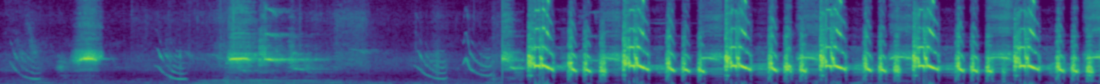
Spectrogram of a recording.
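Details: Lure call of a grey francolin used for hunting in Pakistan: scattered thin whistles and squeaks at first, then from about three seconds a loud repeated phrase of a rising squeak and rapid harsh rattling syllables.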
